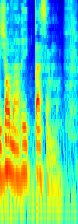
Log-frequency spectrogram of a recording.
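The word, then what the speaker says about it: Jean-Marie Kasamba: Et ce monsieur là il s'appelle monsieur Jean-Marie Kassamba, si j'ai bien prononcé son nom et son prénom, mais c'est Jean-Marie Kassamba.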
